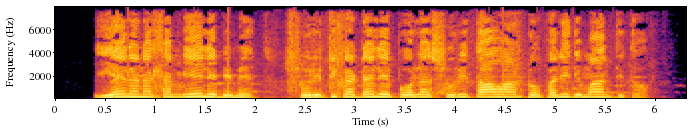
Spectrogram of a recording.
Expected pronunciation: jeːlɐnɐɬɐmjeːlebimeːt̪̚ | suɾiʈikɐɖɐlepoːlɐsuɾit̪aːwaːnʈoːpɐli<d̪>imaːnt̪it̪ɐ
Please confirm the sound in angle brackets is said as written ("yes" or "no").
yes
